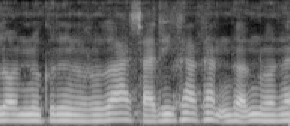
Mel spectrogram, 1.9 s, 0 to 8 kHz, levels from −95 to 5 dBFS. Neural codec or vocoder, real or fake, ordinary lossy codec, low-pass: codec, 16 kHz, 4.8 kbps, FACodec; fake; none; none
